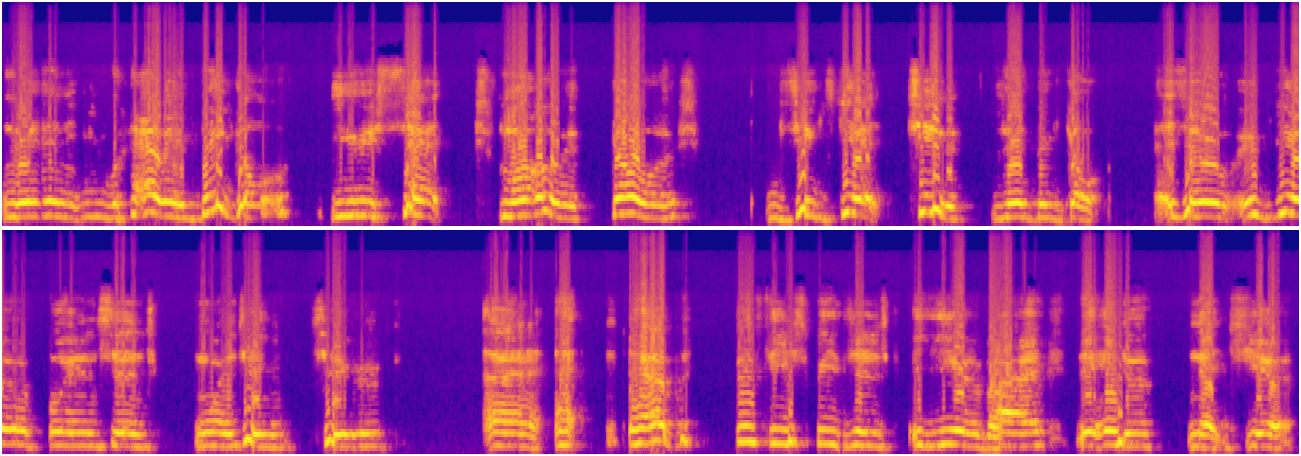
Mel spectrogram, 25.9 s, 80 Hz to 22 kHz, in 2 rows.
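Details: Dysarthric speech in a woman about to turn 49 with lifelong cerebral palsy involving spasticity, born with the umbilical cord around her neck five times; doctors said she would never walk or talk.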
